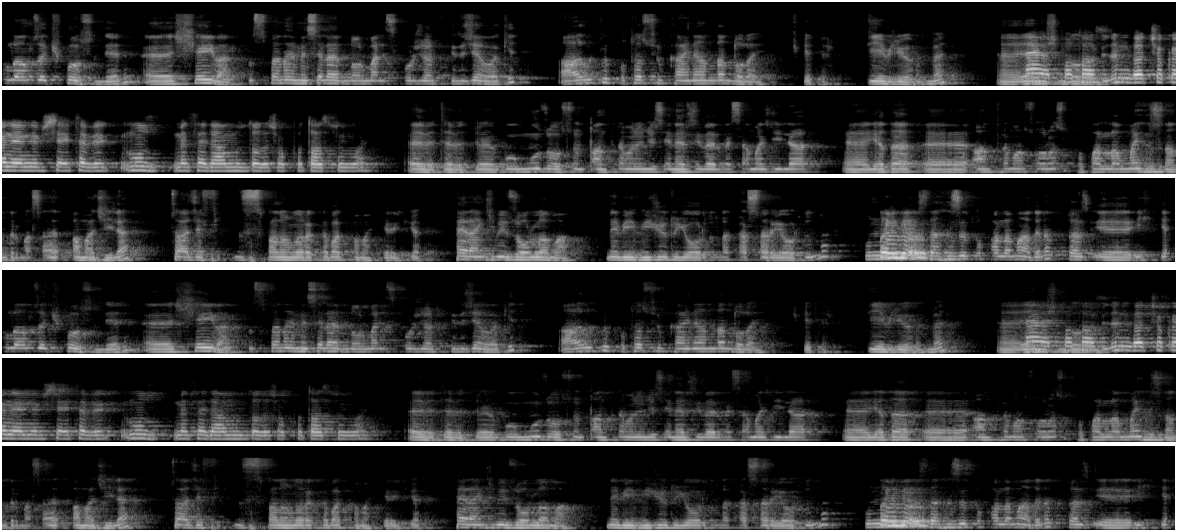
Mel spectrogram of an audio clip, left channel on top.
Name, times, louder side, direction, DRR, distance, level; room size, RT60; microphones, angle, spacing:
voice 1, 0.0-5.1 5.6-7.6 8.0-8.3 8.7-9.4 9.9-11.2 15.8-19.8 20.1-24.8 25.2-27.7 28.0-29.2 29.5-31.8 32.1-35.1, left 2 dB, 40° left, 5 dB, 1.6 m, -26 dB
voice 2, 10.2-15.4 32.3-32.7, left 3 dB, 70° left, 7 dB, 1.9 m, -21 dB
21.0 x 18.0 x 7.8 m, 0.69 s
head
